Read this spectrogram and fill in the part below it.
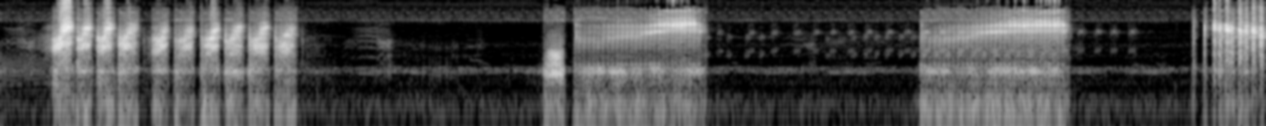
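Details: Baillon's crake calling: a quick run of about ten sharp staccato notes, then longer grating rattles that rise slightly in pitch, separated by pauses.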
